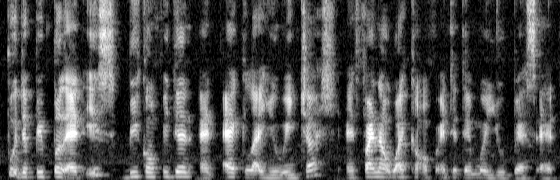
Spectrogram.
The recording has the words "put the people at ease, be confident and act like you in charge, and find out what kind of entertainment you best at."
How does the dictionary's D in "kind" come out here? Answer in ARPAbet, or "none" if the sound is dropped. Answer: none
